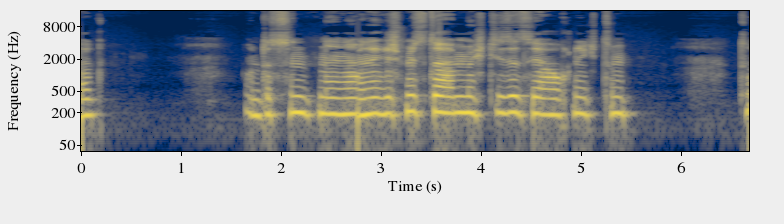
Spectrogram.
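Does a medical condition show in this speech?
Yes: spasticity from birth; multiple sclerosis.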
